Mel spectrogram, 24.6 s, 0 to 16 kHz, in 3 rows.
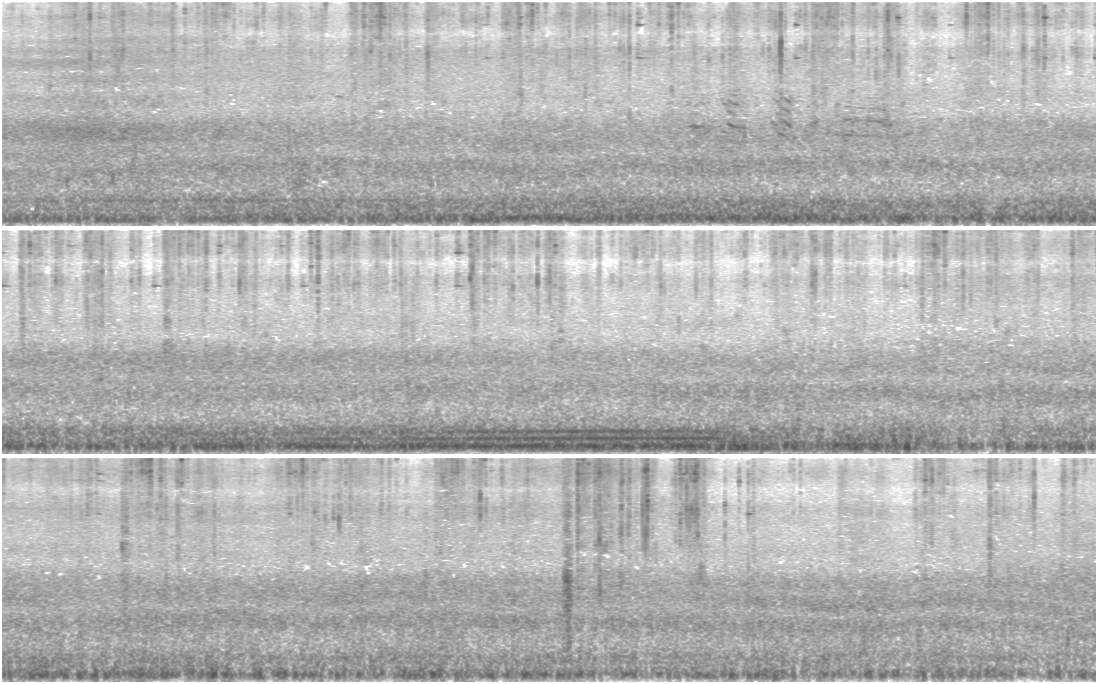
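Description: Road traffic passing on a nearby multi-lane road: steady engine and tyre noise, with one vehicle's engine hum swelling louder from about 9 to 14 seconds in.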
